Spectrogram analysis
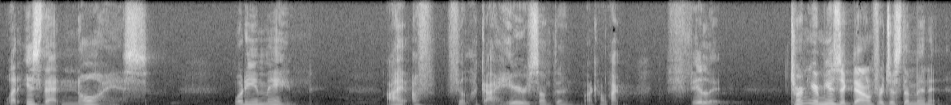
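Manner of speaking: low, hushed, uneasy murmur; quiet, nervous Israelites hearing rumbling; hushed worried voices. Acted. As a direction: whisper it as if something is coming. Israelites hear a distant noise.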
